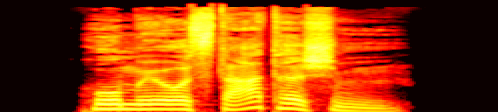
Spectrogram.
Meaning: strong dative masculine/neuter singular of homöostatisch
- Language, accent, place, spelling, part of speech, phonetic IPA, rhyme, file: German, Germany, Berlin, homöostatischem, adjective, [homøoˈstaːtɪʃm̩], -aːtɪʃm̩, De-homöostatischem.ogg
